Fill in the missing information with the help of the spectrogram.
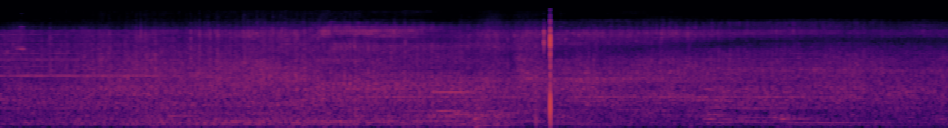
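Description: N scale model trains running on the layout track: a steady rushing whir of small wheels and motors, with one sharp click about five and a half seconds in.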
